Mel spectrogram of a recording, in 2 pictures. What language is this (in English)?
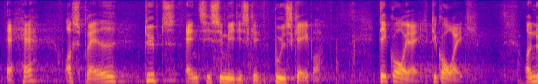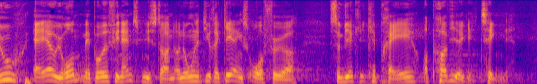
Danish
